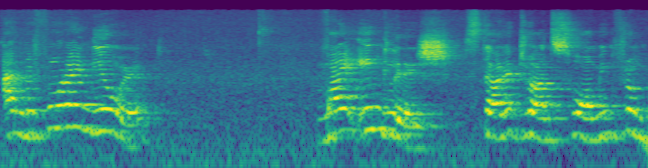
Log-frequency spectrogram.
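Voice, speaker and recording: This woman talks at a fairly slow pace while noticeable background noise carries on around her. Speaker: TEDx speaker. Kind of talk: TEDx talk. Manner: humorous, conversational.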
